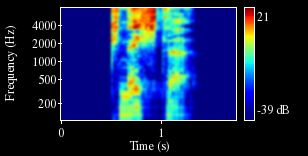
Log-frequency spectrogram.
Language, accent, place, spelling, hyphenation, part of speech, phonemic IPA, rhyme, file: German, Germany, Berlin, Knechte, Knech‧te, noun, /ˈknɛçtə/, -ɛçtə, De-Knechte.ogg
- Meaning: nominative/accusative/genitive plural of Knecht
